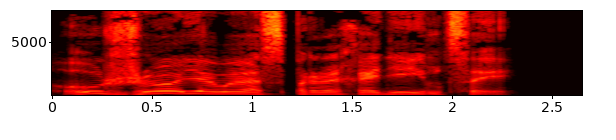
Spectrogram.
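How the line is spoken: Growled. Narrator (Russian): рычал

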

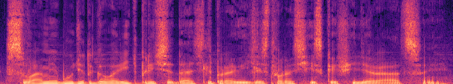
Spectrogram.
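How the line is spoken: Flat, colorless voice. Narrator (Russian): уточнил референт бесцветным голосом

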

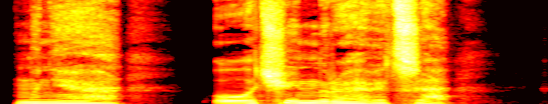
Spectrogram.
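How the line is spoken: Hoarse reply. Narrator (Russian): хрипло ответил он

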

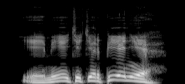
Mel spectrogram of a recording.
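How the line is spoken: Shouted. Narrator (Russian): крикнул он

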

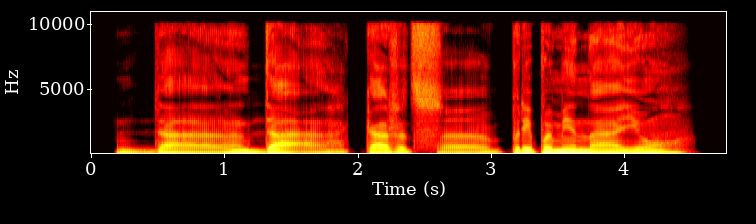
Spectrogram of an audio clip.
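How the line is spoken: Muttered. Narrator (Russian): пробормотал я

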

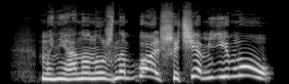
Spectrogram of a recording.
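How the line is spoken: Wailing. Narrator (Russian): взвыла она

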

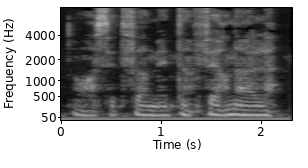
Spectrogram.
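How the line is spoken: Murmured by financier. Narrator (French): murmura le financier

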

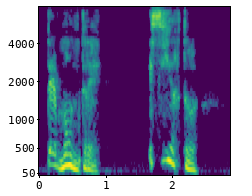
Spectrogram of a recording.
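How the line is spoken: Joyful shipowner exclaiming. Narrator (Spanish): exclamó muy alegre el armador

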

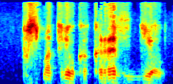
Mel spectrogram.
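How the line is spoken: Mutter. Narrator (Russian): пробормотала Ольга

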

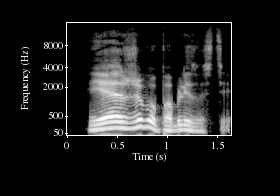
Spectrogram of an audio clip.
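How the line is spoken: Heavy sigh. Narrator (Russian): господин Зельдман тяжело вздохнул

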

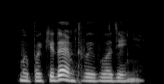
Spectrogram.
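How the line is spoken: Calm. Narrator (Russian): спокойно произнес Кассиан

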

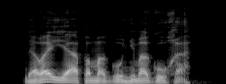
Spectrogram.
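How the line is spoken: Grumble. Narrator (Russian): проворчал гремлун

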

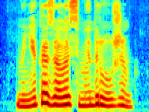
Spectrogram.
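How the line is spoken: Frowning, through gritted teeth. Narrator (Russian): нахмурившись, процедила я

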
